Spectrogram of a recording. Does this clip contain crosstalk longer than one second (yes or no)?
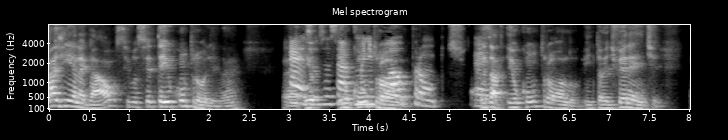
yes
